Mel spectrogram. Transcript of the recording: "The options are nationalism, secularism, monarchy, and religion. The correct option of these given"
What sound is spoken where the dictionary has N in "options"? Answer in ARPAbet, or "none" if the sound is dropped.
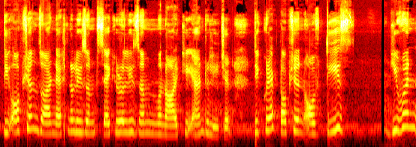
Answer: N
